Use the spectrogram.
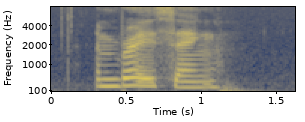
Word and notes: embracing: American English

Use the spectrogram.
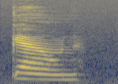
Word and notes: gown: American English

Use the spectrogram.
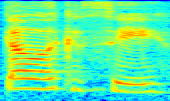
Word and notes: delicacy: American English

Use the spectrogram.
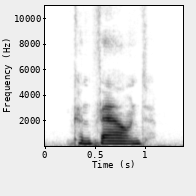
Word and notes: confound: American English

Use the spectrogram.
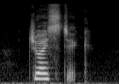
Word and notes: joystick: American English

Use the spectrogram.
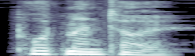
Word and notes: portmanteau: Australian English

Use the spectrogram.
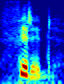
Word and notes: fitted: American English

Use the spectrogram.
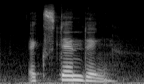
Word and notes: extending: American English

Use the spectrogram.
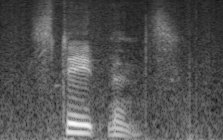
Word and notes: statements: American English

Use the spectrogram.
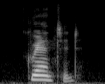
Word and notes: granted: American English

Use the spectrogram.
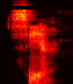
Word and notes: sere: British English

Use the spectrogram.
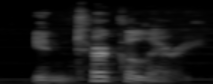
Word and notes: intercalary: American English

